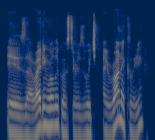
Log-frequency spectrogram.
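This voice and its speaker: Against a quiet background with a dry, close sound and no echo, a man with a plain, everyday voice speaks at a moderate pace in a medium pitch with ordinary pitch variation. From Israel, moved to US at twelve. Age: 30s. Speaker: mechanical engineer, wildlife enthusiast. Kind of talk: podcast interview.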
